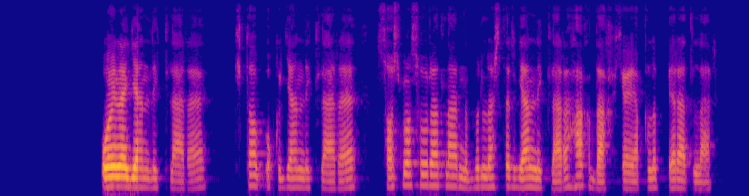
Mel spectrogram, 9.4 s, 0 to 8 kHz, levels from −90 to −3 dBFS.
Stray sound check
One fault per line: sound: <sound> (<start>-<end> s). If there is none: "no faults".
no faults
